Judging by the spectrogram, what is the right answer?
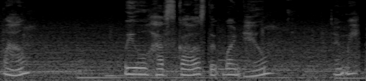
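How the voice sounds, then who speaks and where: A woman's voice: medium pitch, fairly even intonation, slow pace, lightly acted. A woman playing a cool, probing, teasing companion in naturalistic video game dialogue, terse and understated. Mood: guarded fondness. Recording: noisy ambience behind game dialogue.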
